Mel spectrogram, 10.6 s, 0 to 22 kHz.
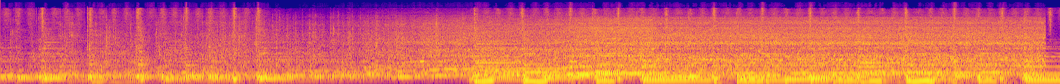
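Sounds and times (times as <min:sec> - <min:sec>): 
blender motor whirring on high speed: 0:00.1 - 0:10.5.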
